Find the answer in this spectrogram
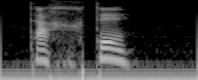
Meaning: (classifier) classifier for counting blankets, carpets, and rugs; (noun) board (a relatively long and wide piece of any material, usually wood): 1. blackboard, chalkboard, whiteboard 2. plank
- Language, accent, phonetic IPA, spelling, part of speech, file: Persian, Iran, [t̪ʰæx.t̪ʰe], تخته, classifier / noun, Fa-تخته.ogg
